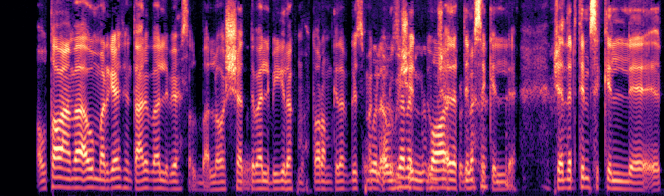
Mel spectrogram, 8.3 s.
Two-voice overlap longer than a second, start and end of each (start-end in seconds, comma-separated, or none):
4.5-6.1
